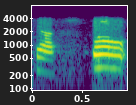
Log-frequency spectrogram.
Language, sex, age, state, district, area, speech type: Hindi, female, 18-30, Madhya Pradesh, Harda, urban, conversation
